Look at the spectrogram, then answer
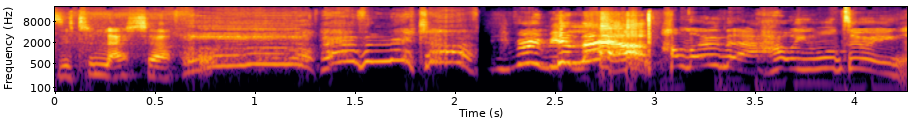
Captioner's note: gasp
